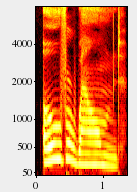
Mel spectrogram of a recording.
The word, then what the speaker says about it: overwhelmed: Overwhelmed, like the D is just barely there. Exactly. Just a gentle landing, and the stress is on whelm. overwhelmed You know what actually helps me with this stuff is shadowing.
